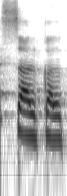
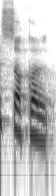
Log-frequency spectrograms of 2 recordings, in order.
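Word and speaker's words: circle: यहाँ पर ये है सर्कल। क्या है, सर्कल या फिर सकल, इस तरीके से दोनों ही प्रोनाउंसिएशन इसके होते हैं। आप दोनों तरीके से, कोई भी जो तरीका बोलने का आपको सही लगे, सकल बोले या सर्कल बोले, दोनों ही ठीक है। दोनों तरीके से आप इसको प्रोनाउंस कर सकते हैं।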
